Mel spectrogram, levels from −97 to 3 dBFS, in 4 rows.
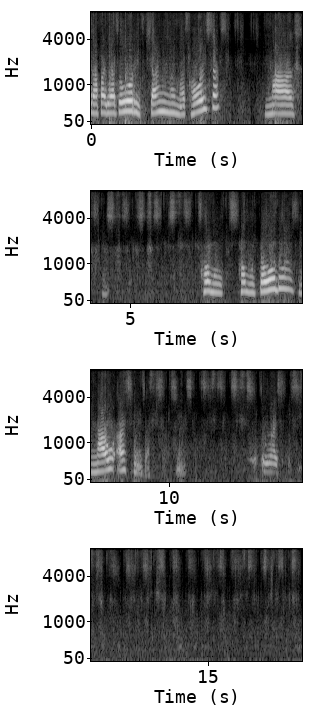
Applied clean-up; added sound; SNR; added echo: neural separator model SepFormer DNS4.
